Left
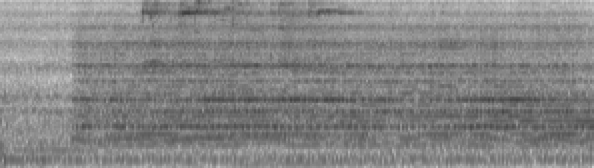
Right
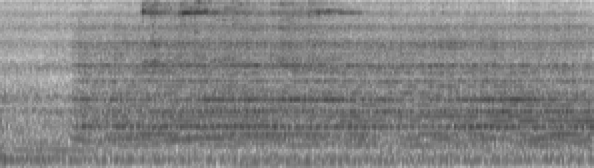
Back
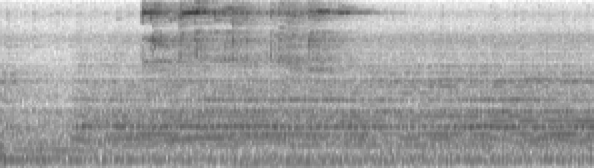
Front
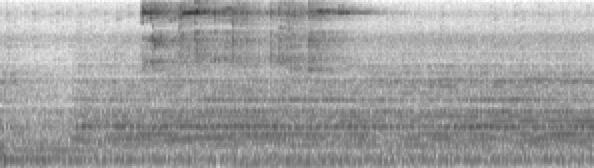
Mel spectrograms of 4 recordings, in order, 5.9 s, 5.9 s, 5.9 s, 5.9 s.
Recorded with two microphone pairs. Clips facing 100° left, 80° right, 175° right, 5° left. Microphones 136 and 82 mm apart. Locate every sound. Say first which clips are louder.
1.4 s keys jangling: even, even; 150° right, 1.5 m; by 3.5 s 140° right, 4.5 m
